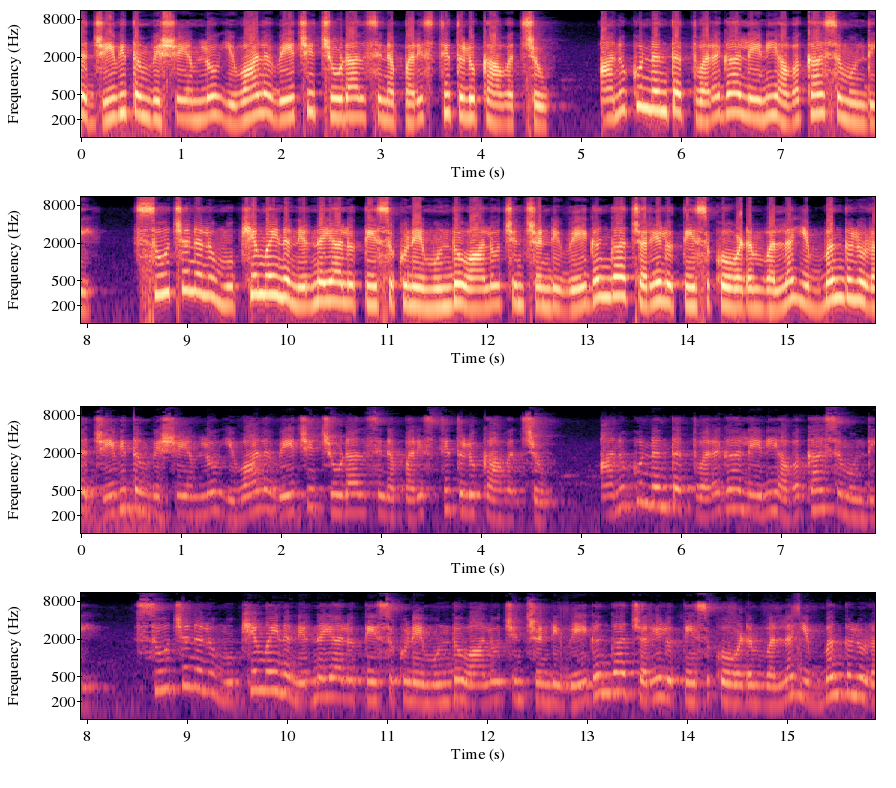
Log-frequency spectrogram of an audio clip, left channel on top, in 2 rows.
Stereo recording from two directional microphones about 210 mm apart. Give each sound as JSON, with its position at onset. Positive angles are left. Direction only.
{"t": 0.0, "sound": "speech", "side_deg": 45}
